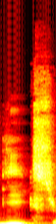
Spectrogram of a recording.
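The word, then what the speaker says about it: Guix: I use I use Geeks or gooix or whatever I think we determined it's pronounced Geeks right um yeah same here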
